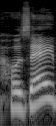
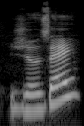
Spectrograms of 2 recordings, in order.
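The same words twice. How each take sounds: First: The name is said with English-style sounds. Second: The name is said with Portuguese-style sounds. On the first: The speaker calls it wrong. "for the longest time, I kept saying Jose" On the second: The speaker calls it right. "the Portuguese like pronunciation is Jose"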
